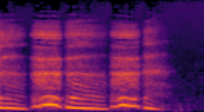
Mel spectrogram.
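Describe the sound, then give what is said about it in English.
A voice imitates the labored, rasping breathing of a dying person on a deathbed with oxygen tanks and tubes: four drawn-out, groaning gasps in a steady heaving rhythm, fairly loud, fading off at the end. “But when they were on their deathbed, you know, with oxygen tanks and tubes coming everywhere, and they're breathing.”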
